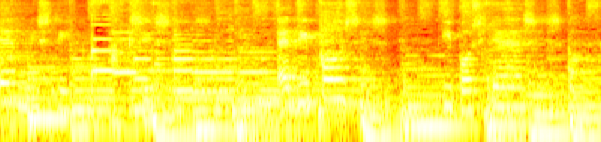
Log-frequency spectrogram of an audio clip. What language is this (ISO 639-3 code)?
ell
